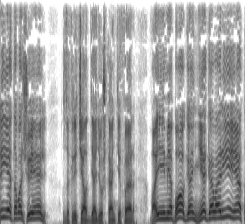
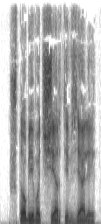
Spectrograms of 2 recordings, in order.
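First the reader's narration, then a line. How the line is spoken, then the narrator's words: Muttered. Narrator (Russian): пробормотал Жильдастре Гумен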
